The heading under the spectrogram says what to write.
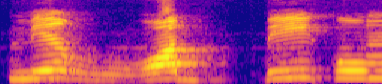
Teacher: تو یہ میم جو ہے یہ نون ساکن کے بعد آنے والے را کے ساتھ ملے گی، یعنی کہ یہ درمیان میں جو ساکن نون ہے اس کی آواز بھی بالکل ختم ہو جائے گی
